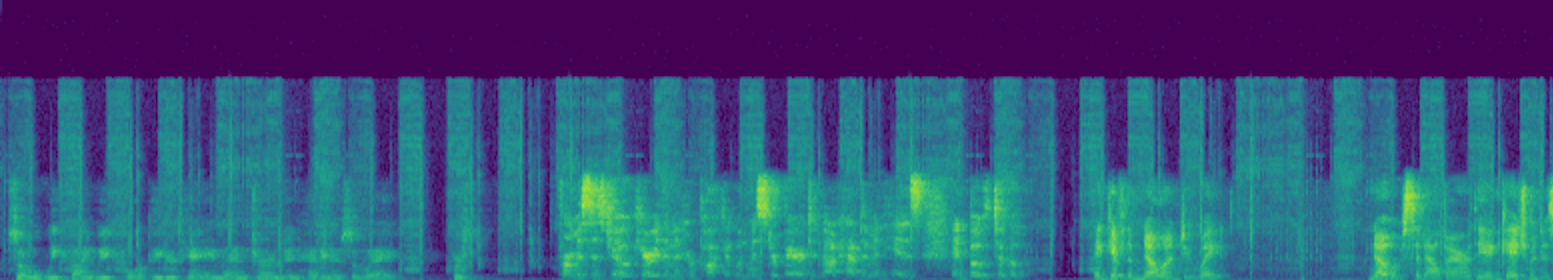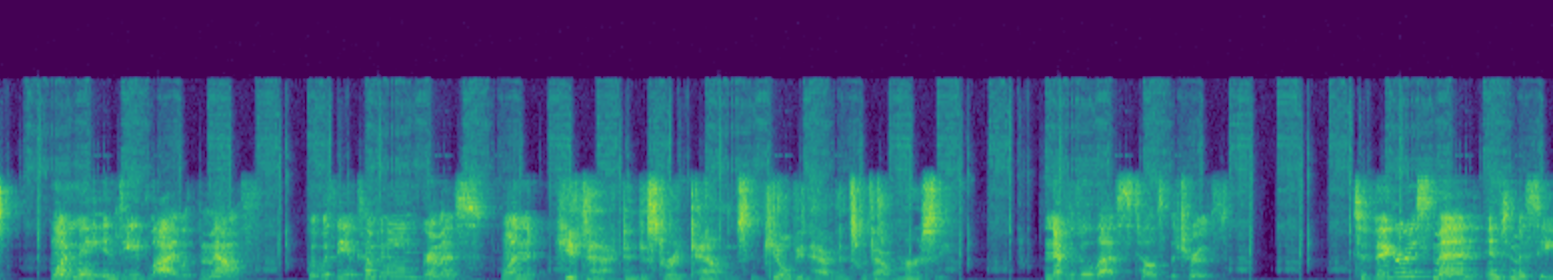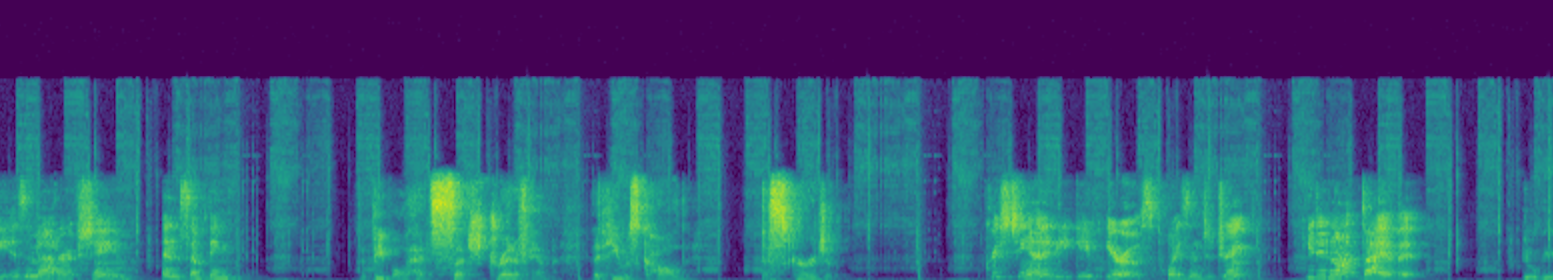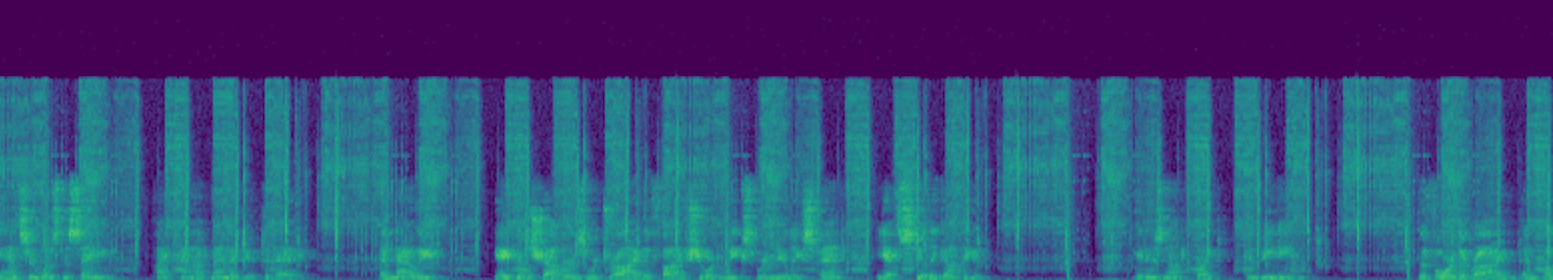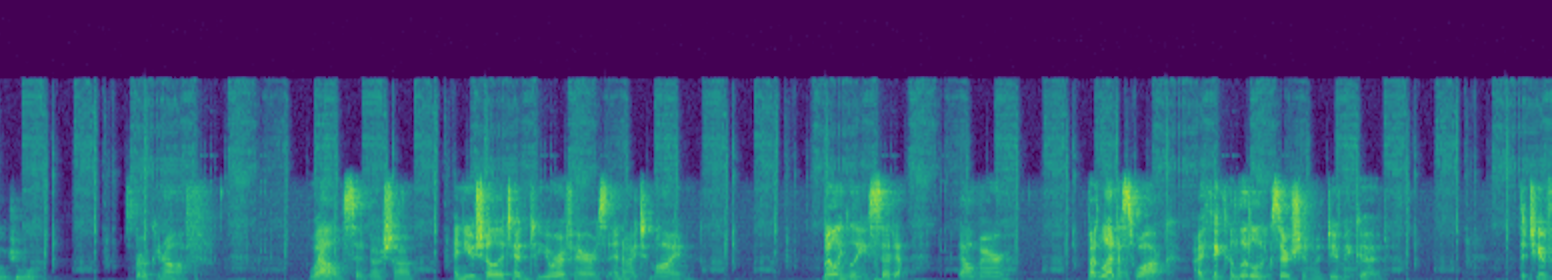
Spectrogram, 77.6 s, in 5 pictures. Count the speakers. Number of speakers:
5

